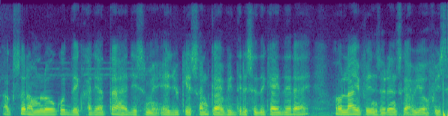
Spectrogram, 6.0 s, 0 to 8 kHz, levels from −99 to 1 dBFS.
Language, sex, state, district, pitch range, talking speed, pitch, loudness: Hindi, male, Punjab, Pathankot, 125-135 Hz, 230 wpm, 130 Hz, -17 LUFS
